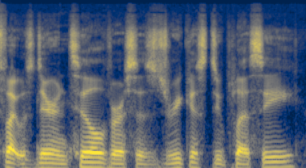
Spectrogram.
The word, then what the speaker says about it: du Plessis: was Darren till versus du plessis the S is silent at the end get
